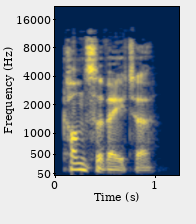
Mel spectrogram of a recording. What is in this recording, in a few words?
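"conservator", English, British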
